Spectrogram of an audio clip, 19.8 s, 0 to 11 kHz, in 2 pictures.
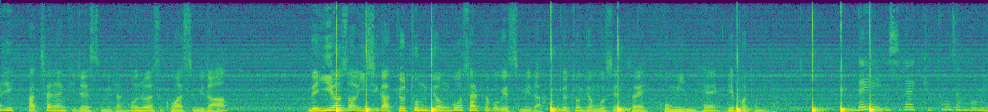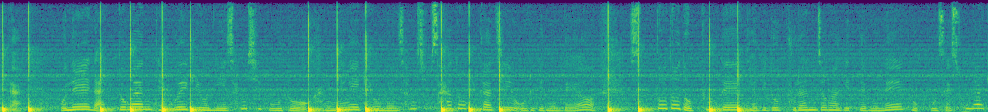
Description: Tap code, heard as knocks on a wall, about 3 knocks a second, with room echo and speech in Korean. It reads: FACING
